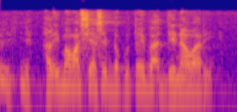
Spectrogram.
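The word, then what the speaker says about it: الدينوري: Al-Imam As-Siyasi Ibn Qutaibah Ad-Dinawari. Jangan Ad-Dainuri bacanya, Dinawari. Jangan Ad-Dainuri, nggak ada kota Dainur, ada Dinawar. Al-Asma'i, nggak ada Asma'i, Asma'.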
